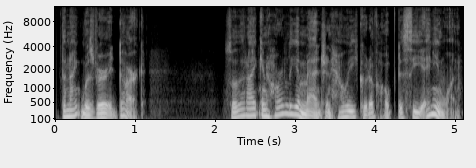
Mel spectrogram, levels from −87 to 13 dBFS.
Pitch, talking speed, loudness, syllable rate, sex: 120 Hz, 225 wpm, -16 LUFS, 6.9 syllables/s, male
